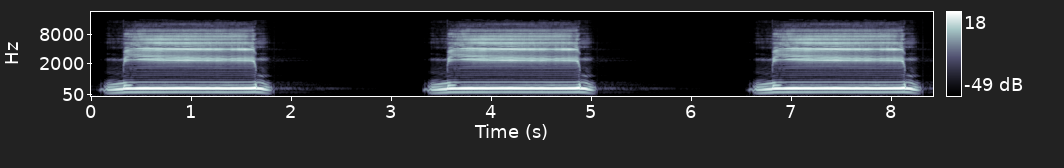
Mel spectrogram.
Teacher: میم کی ادائیگی میں ہونٹوں کے خشک حصے کو قدرے نرمی سے ملا کر باریک آواز میں پڑھیں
